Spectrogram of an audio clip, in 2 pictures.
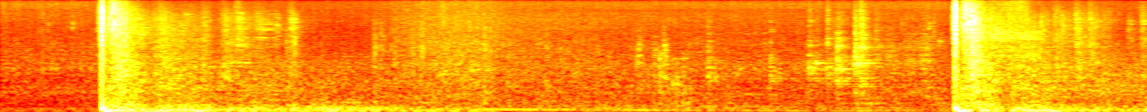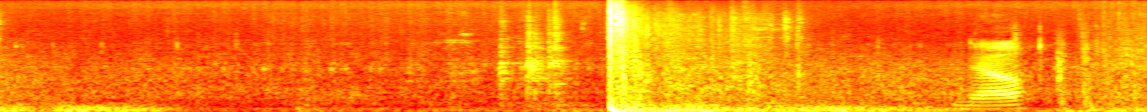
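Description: Three heavy tank cannon blasts from World of Tanks, fired blind at roughly four-second intervals, each a sharp loud boom with a rumbling tail over low engine drone.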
